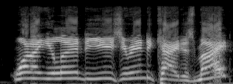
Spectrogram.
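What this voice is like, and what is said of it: Exaggerated Australian accent. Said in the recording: “in her best Aussie voice”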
